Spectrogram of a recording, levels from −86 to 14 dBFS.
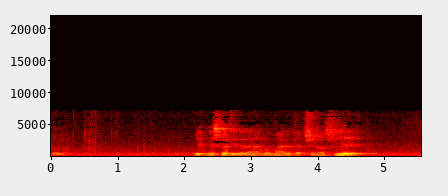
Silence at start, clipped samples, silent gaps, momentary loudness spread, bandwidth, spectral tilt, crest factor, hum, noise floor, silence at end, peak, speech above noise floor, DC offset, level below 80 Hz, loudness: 0 s; under 0.1%; none; 26 LU; 7.6 kHz; -7 dB/octave; 20 dB; none; -46 dBFS; 0 s; -6 dBFS; 22 dB; under 0.1%; -56 dBFS; -25 LUFS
